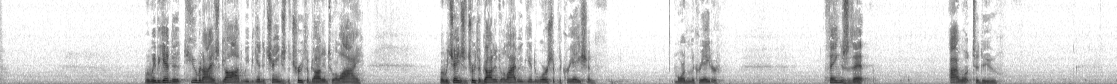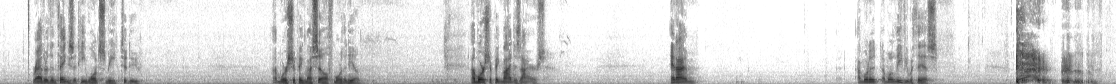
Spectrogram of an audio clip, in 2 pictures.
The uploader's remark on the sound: Ketha Heights Baptist Church ~ Live Broadcast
